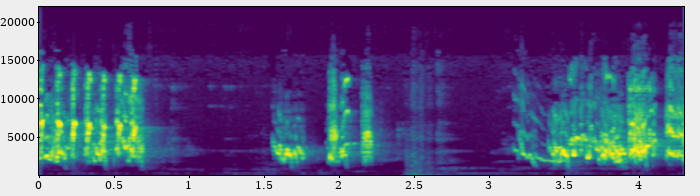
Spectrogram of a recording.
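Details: Happy budgie chattering in dense rapid bursts, scratchy buzzy warbles running together, pausing, then resuming with a long loud rolling chatter, one low thump in the middle.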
